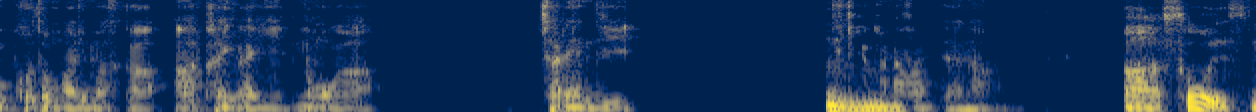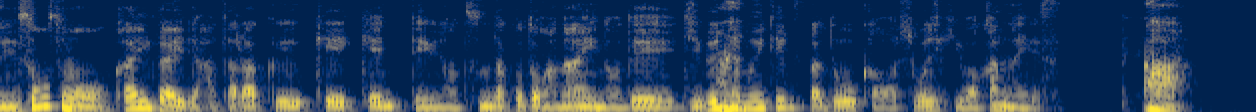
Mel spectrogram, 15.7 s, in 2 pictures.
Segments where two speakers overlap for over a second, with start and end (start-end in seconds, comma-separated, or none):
none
